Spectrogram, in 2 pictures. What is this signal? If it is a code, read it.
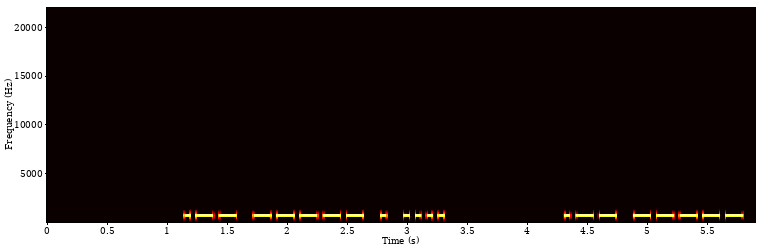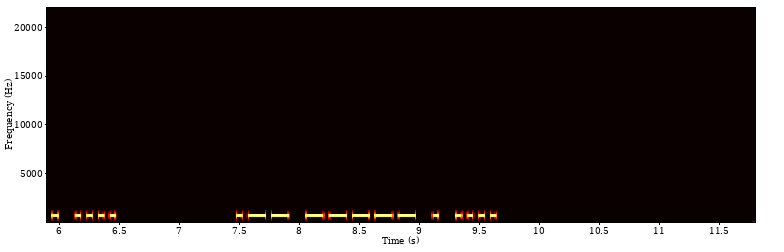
Morse code, heard as a keyed tone, about 25 wpm, 700 Hz. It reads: W0EH W0EH W0EH
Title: USA Call Signs - 4 Characters - Repeated 3x - 25wpm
